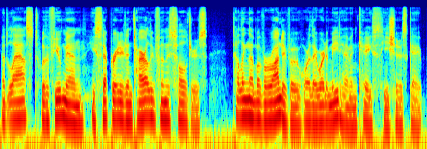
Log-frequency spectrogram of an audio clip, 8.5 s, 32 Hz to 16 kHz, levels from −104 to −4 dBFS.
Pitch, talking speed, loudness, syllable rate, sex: 105 Hz, 195 wpm, -17 LUFS, 5.4 syllables/s, male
